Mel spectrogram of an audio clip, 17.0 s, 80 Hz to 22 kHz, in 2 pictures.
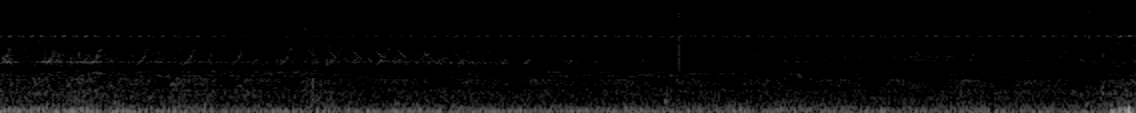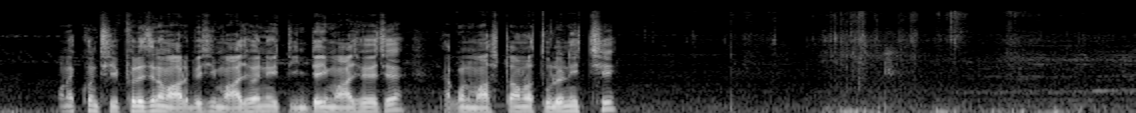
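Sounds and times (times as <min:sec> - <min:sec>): high-pitched whine: 0:15.3 - 0:17.0.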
